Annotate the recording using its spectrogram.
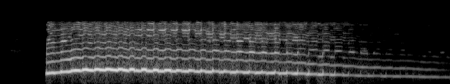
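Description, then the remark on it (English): A voice imitates a wild turkey with one long, loud, nasal call, held for about four seconds while its pitch slowly slides downward and fades slightly at the end. “It's not necessarily about achieving the the high octave as it is just about the experience of making the crazy wild turkey sound.”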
